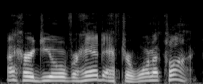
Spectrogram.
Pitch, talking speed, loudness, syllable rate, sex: 175 Hz, 205 wpm, -17 LUFS, 6.5 syllables/s, male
